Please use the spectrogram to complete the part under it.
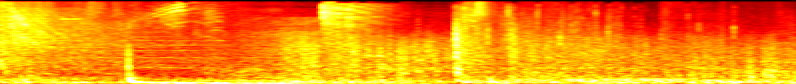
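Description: A Bombarda spell detonating in the Hogwarts Legacy video game, a single heavy boom followed by a second blast and a rumbling low-end tail over steady game ambience.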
